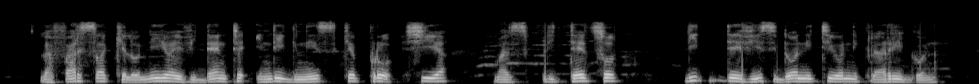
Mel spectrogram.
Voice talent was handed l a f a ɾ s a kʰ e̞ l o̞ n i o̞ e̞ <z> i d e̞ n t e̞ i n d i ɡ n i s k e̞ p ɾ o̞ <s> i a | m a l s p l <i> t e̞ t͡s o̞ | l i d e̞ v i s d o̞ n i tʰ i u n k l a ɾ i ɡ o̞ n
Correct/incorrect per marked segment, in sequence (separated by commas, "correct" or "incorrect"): incorrect, incorrect, correct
